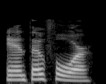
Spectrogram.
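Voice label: "anthophore", British English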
